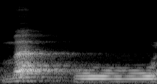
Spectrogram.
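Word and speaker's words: مأكول: Terakhir lam, hati-hati jangan ikut monyong karena domah makul, tapi makul, langsung senyum, makul.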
